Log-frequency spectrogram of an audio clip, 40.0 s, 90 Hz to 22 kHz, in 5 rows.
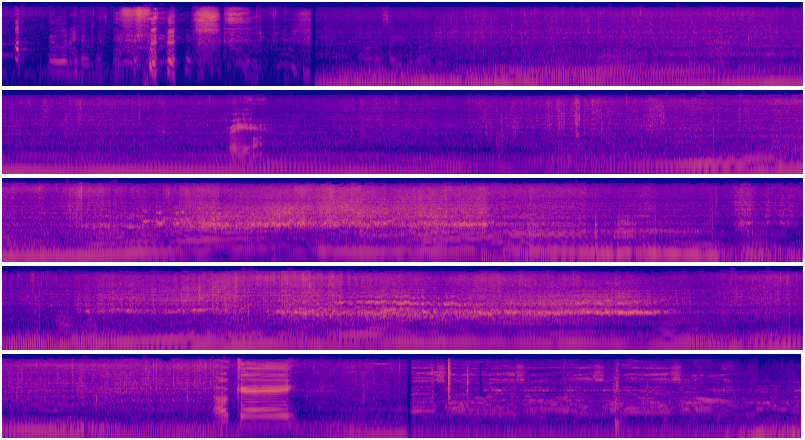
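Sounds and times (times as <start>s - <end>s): car engine revving: 3.1s - 40.0s
tire squeal: 16.7s - 21.2s, 24.6s - 32.4s.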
